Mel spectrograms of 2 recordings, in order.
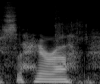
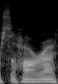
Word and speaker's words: Sahara: and a lot of the Sahara or Sahara depending how you want to pronounce that one or in Australia places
